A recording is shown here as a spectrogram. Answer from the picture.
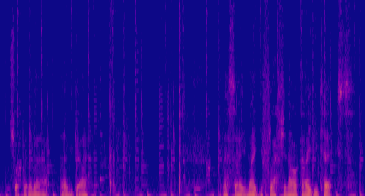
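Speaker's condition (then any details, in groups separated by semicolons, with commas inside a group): No condition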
